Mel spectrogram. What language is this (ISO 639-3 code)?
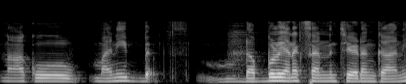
tel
